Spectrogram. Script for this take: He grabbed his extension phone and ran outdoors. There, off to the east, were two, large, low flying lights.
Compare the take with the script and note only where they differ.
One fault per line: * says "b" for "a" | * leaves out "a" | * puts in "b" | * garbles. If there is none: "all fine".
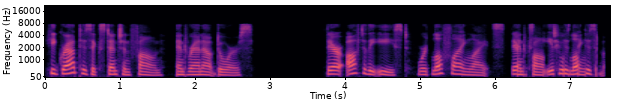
* leaves out "two large"
* garbles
